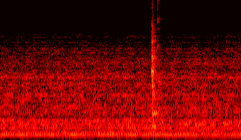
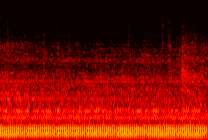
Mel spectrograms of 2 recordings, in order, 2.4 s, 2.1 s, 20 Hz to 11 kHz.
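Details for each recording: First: Mirta MW-2501W microwave in for repair, not heating: after clearing debris that jammed the fan, fan spins and the loud hum is gone; quiet steady whir, normal operation. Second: Mirta MW-2501W microwave running with a steady low mains transformer hum but not heating; hum and light rule out door microswitches and timer, magnetron suspected, not confirmed.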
